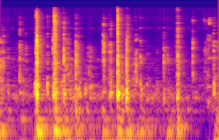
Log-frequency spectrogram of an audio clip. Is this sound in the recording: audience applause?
no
